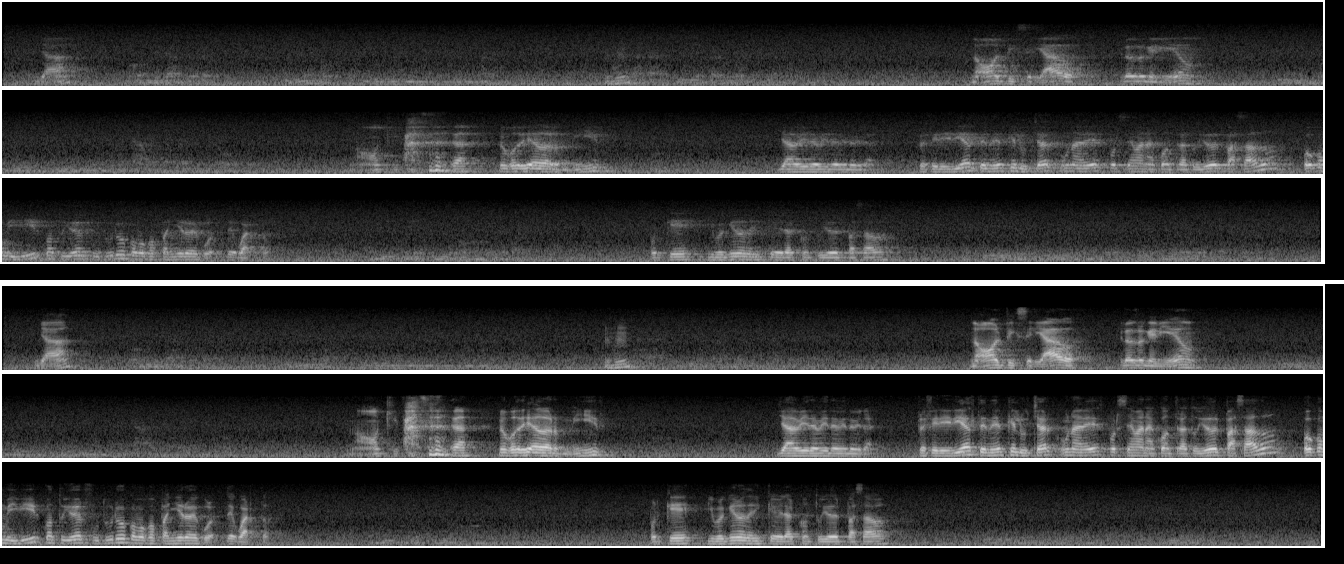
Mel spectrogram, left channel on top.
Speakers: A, on the right; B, on the left.
A: Ya.
B: ¿ya? O donde cada cosa que tiene rostro, así que tiene como un humano,
A: ujú.
B: hablara así, hasta los muebles tuvieran rostro.
A: No, el pixeleado. El otro que miedo.
B: Sí, de miedo que mire una cama y la weá tenga ojos,
A: No, qué pasa. <laughs> No podía dormir.
B: y tampoco.
A: Ya, mira, mira, mira, mira. ¿Preferirías tener que luchar una vez por semana contra tu yo del pasado o convivir con tu yo del futuro como compañero de, cua- de cuarto?
B: Convivir con mi yo del futuro como compañero cuarto.
A: ¿Por qué? ¿Y por qué no tenéis que velar con tu yo del pasado?
B: Porque él, eh, mi yo del, del futuro me puede enseñar cosas.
